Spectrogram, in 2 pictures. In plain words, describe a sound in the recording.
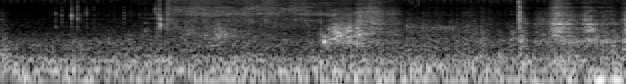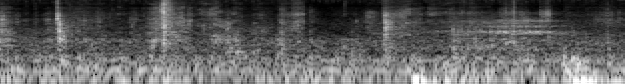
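Paper pages rustle and flap as a book's page is turned by hand.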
